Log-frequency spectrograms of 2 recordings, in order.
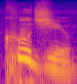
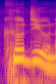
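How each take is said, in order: First: The d and y merge into a j sound. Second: A clear d sound comes before you. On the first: "আমরা বলতে পারি" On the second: "কুড ইউ না বলে"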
